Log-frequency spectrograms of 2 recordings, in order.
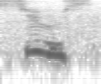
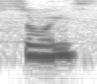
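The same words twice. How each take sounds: First: The name rhymes with the word Zeus. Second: The name rhymes with the word voice. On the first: This is how nearly everyone says it. The speaker calls it wrong. "like Zeus" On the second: This is how the author himself said it. The speaker calls it right. "like voice"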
